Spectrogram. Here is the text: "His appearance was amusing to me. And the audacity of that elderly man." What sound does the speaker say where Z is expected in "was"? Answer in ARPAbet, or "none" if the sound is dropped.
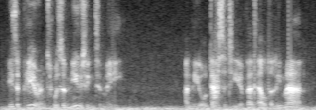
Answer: Z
